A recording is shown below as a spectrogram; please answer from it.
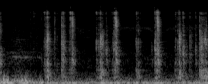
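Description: Keys and a metal key tag jangling and clicking as the ignition key of a 1967 Camaro is worked in its lock: a run of quick, irregular clicks. The starter does not crank, because the automatic car is not yet in park.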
